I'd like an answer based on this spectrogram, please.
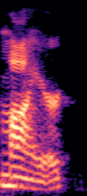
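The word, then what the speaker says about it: Meijer: I think it's like Meyer.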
